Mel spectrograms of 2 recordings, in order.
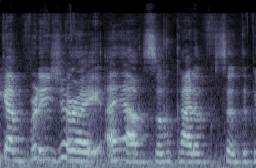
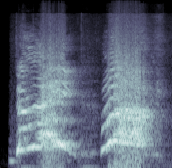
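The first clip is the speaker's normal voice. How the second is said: scream; 16 dB louder, much slower than usual. Real, not acted. Scared by rain in game.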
